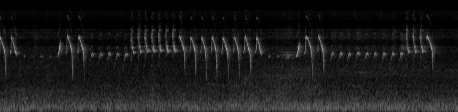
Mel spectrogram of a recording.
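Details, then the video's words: Lure recording for trapping white-headed munias: repeated bursts of sharp, high downslurred chirps alternating with soft, thin level notes and quick high ticking runs over low background hum. "PIKAT BURUNG EMPERIT KAJI GACOR"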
